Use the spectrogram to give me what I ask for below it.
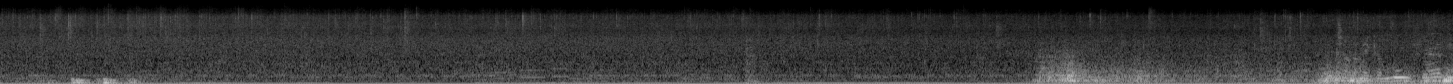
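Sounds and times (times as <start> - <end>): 
deep rolls of thunder rumbling: 0.0 - 1.7, 10.2 - 14.5
steady heavy rain: 0.0 - 14.5.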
